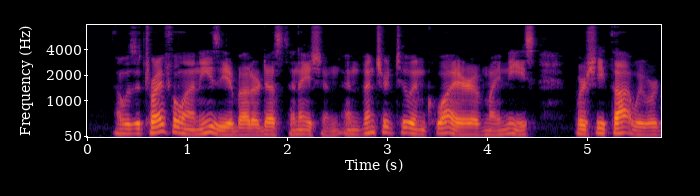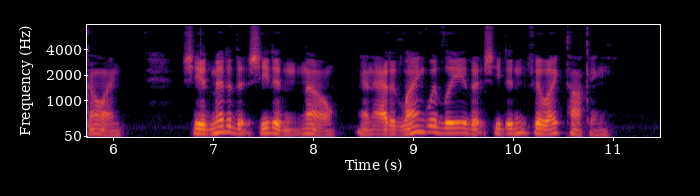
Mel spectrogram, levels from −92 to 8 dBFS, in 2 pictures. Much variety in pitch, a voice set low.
No: average, 4.7 semitones; low, 120 Hz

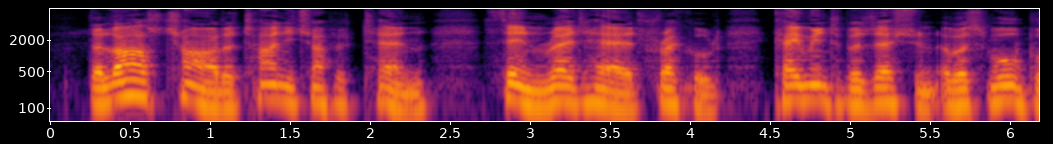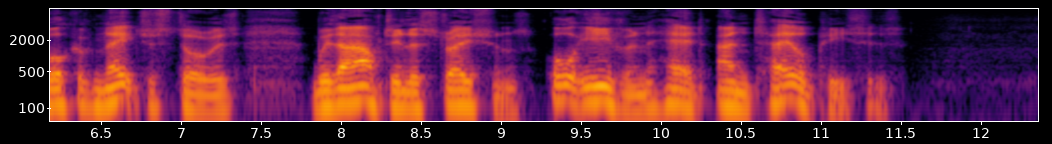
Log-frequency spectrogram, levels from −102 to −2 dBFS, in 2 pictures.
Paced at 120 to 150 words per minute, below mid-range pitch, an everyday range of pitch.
Yes: average, 145 wpm; low, 115 Hz; average, 3.7 semitones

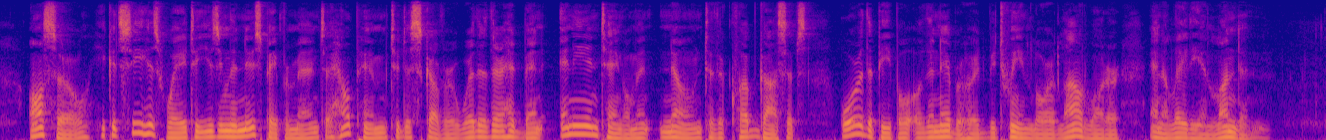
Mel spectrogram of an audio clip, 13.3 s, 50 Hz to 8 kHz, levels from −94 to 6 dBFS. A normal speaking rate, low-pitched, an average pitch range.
Yes: average, 185 wpm; low, 105 Hz; average, 4.5 semitones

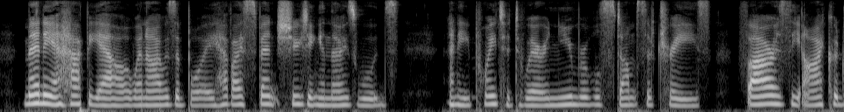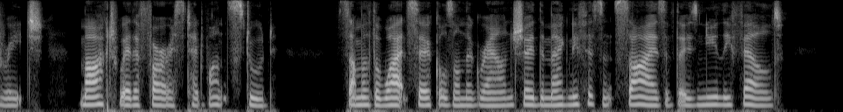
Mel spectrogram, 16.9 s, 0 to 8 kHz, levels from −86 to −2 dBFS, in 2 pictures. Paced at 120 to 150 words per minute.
No: average, 190 wpm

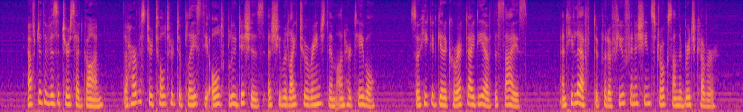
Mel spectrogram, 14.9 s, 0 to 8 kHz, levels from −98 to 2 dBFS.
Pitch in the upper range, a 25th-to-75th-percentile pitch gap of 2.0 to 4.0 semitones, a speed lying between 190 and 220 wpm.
Yes: high, 200 Hz; average, 3.4 semitones; average, 195 wpm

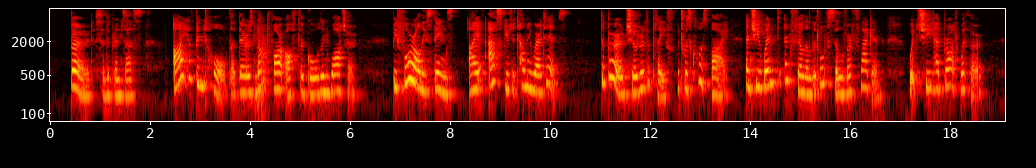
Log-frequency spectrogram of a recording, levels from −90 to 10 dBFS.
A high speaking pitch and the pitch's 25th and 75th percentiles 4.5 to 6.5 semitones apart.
Yes: very high, 280 Hz; average, 5.0 semitones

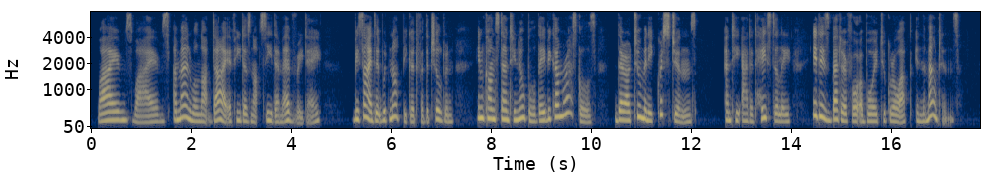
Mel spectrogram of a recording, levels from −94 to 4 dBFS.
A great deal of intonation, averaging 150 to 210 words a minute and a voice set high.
No: average, 5.0 semitones; average, 170 wpm; high, 205 Hz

